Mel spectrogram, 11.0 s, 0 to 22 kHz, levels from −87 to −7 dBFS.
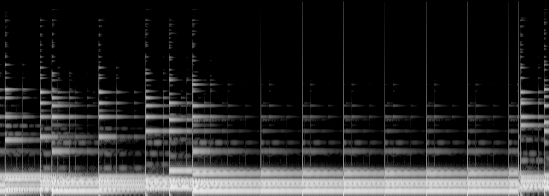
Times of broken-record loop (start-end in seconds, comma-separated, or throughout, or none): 5.22-10.37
